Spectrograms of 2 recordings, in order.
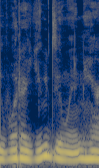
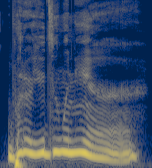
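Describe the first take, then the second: First: Said in the usual way. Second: High, loud, startled cry; shocked high exclamation. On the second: Acted. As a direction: gasp it out as the stunned girl at her party. Voicing the game character's line.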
